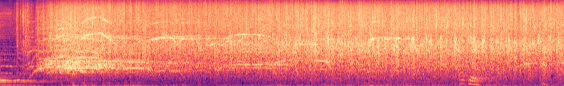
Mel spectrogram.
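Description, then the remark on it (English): An audience bursts into sustained applause after a song, swelling within the first second, then holding at a steady, dense clatter of clapping, with faint cheering mixed in throughout. “Feel free to clap during the songs.”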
